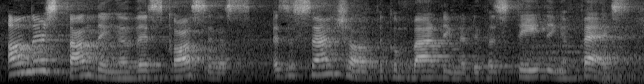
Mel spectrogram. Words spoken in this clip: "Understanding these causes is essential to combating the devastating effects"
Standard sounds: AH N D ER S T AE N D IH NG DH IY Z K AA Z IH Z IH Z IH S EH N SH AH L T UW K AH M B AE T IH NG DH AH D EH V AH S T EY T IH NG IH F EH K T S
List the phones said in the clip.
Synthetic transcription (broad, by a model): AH N D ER S T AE N D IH NG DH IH S K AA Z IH S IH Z IH S EH N SH AH L T UW K AH M B AE T IH NG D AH D EH V AH S T EY T IH NG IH F EH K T S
